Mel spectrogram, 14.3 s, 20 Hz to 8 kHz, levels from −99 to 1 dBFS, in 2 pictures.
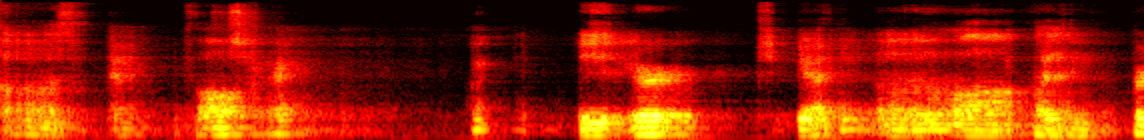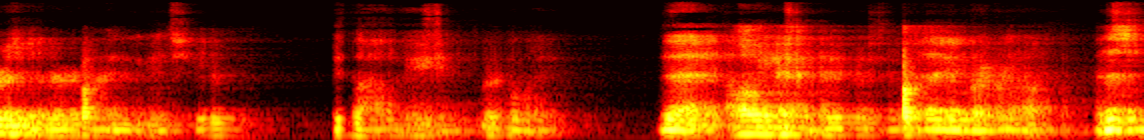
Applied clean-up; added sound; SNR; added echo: neural mask model DeepFilterNet 3.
